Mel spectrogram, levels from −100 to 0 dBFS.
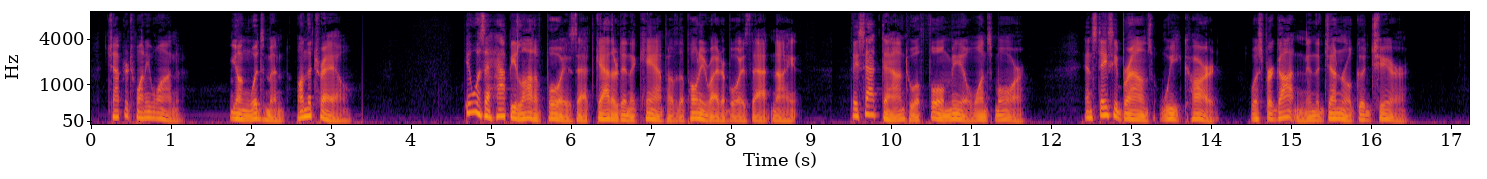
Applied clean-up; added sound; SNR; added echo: none; none; none; none.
